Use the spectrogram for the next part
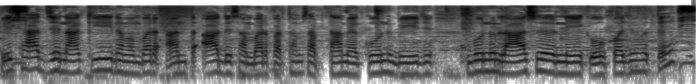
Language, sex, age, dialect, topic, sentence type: Maithili, male, 31-35, Angika, agriculture, question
